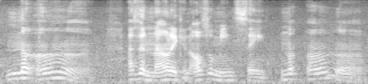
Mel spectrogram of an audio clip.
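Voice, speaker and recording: A man's voice: fairly high pitch, sing-song, unhurried. A man in his thirties hosting a casual, rambling vlog, reading and commenting with jokey asides and breaking into his own sentences. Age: 30s. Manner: jokey, self-interrupting, playful asides. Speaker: video host. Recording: clear background noise.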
